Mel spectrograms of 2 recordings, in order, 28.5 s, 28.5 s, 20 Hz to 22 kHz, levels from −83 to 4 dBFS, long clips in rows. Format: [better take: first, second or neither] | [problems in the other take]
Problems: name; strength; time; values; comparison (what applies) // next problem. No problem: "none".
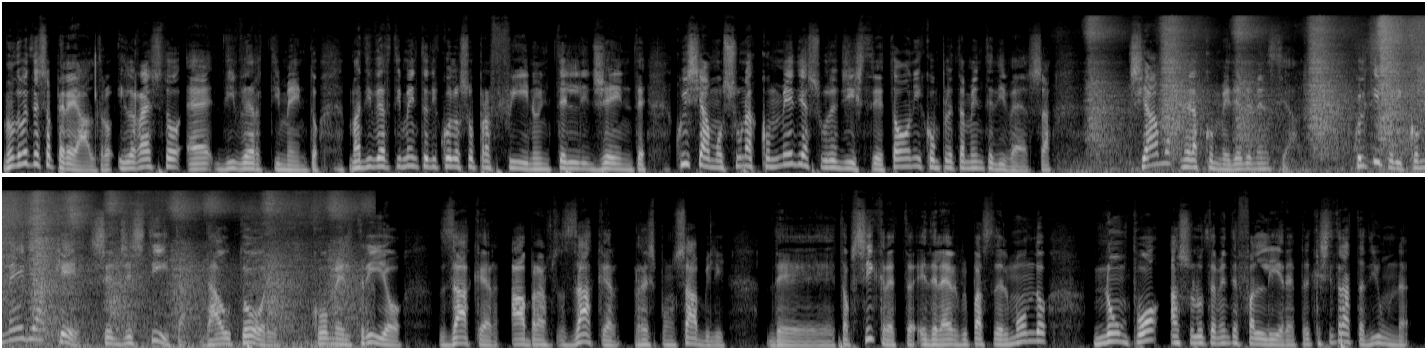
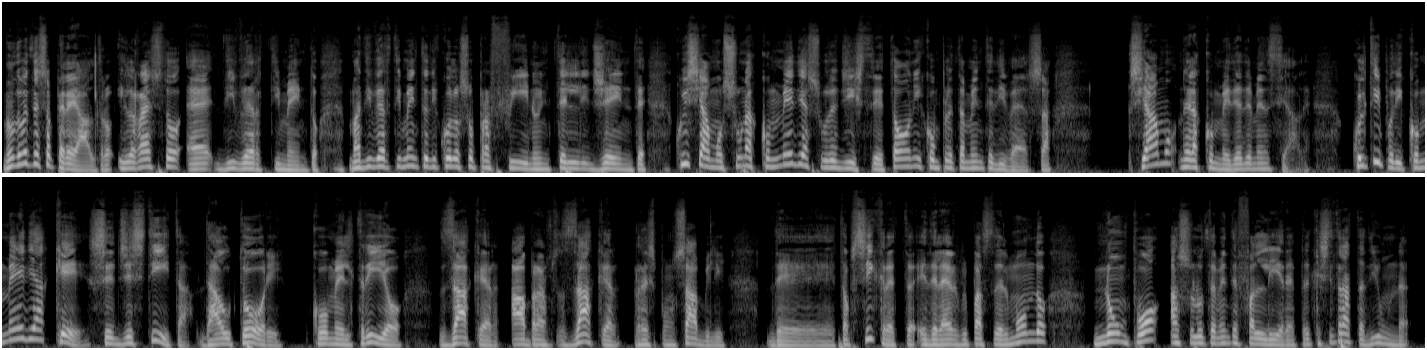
second | footsteps; loud; from 11 to 18 s; peak 5 dB above the speech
